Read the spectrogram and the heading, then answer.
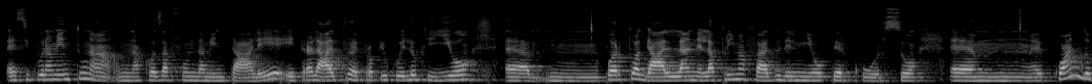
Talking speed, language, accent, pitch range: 145 wpm, Italian, native, 175-215 Hz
